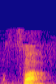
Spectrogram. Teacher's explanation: نیچے والے ہونٹ کا شکم یعنی تری والا حصہ اور ثنایا علیہ کا کنارہ، اس سے ہمارے جو ہیں وہ نکلتے ہیں فا. ٹھیک ہے، ان چاروں کو مخرج کے اعتبار سے شفویہ کہتے ہیں.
